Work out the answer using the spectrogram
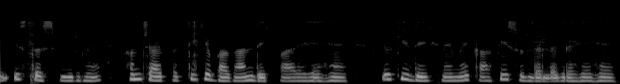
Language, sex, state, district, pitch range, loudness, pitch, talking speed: Hindi, female, Bihar, Kishanganj, 165-195 Hz, -36 LUFS, 175 Hz, 205 wpm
